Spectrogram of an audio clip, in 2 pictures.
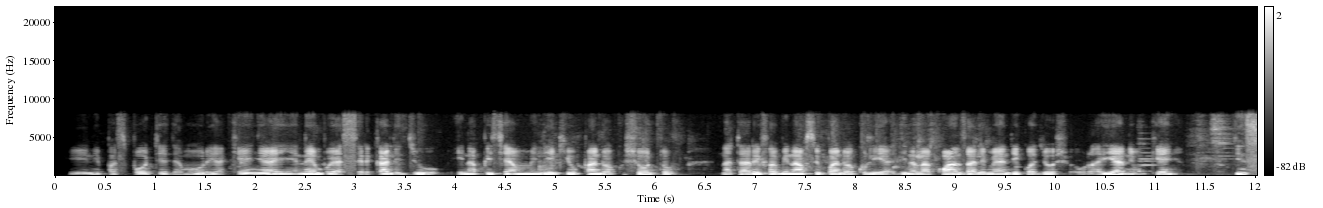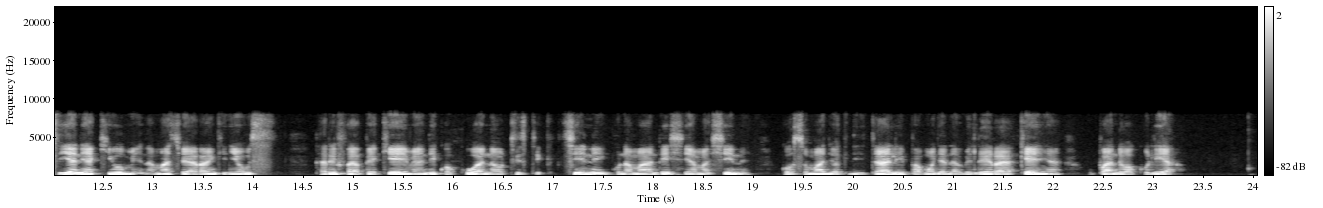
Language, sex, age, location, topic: Swahili, male, 25-35, Mombasa, government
